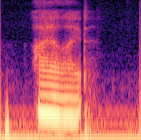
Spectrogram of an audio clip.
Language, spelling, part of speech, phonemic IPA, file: English, iolite, noun, /ˈaɪəˌlaɪt/, En-iolite.ogg
- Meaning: The clear variety of cordierite, sometimes used as a gem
